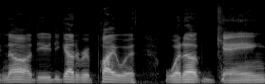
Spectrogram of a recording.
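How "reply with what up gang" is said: normal talking voice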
